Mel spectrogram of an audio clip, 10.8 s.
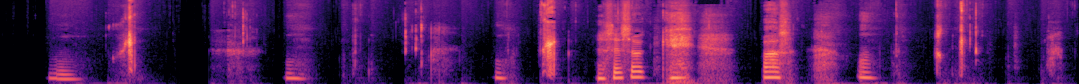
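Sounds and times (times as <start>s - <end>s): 
speech: 0.5s - 0.9s, 2.9s - 3.2s, 5.0s - 5.2s, 6.0s - 8.8s
chewing while tasting food: 9.4s - 10.7s.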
